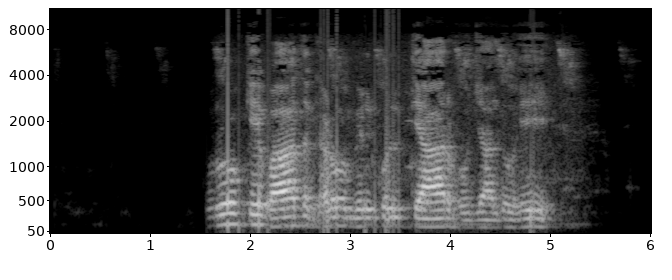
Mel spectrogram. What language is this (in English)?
Gurgula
